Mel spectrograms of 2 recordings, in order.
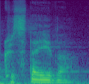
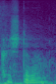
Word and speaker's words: Kristeva: Julia Kristeva, it's often pronounced Kristeva, but it's pronounced Kristeva.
